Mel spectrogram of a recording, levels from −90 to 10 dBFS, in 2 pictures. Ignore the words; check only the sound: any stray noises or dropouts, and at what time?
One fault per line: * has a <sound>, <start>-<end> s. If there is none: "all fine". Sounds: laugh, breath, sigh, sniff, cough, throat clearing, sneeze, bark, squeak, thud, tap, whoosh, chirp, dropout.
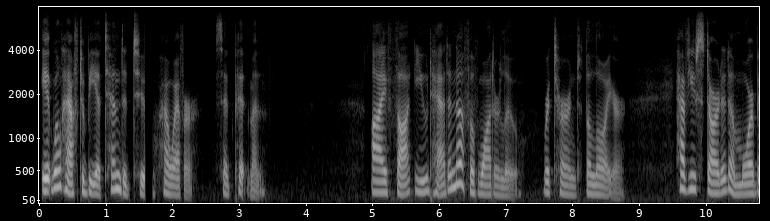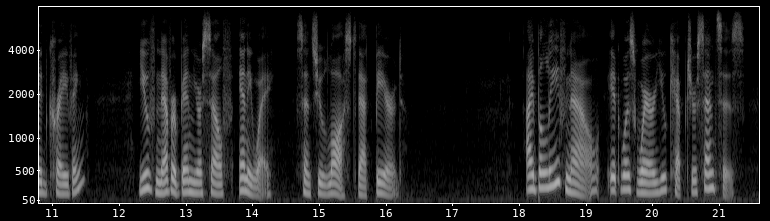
* has a dropout, 1.6-1.7 s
